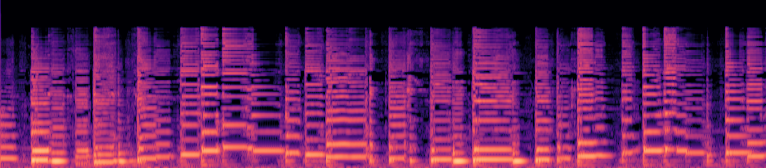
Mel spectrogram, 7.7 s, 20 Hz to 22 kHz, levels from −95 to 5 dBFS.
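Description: From start to finish, the music carries heavy HE-AAC compression artefacts. The likely cause is HE-AAC coding at a very low bitrate, something near 12 kbps. Only the lower spectrum is coded properly. The treble is rebuilt by copying lower bands upward. Those copies don't match the real harmonics. So the top end sounds gritty and metallic. Cymbal-like content turns hashy and lispy. Nothing sits above about 11.1 kHz.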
